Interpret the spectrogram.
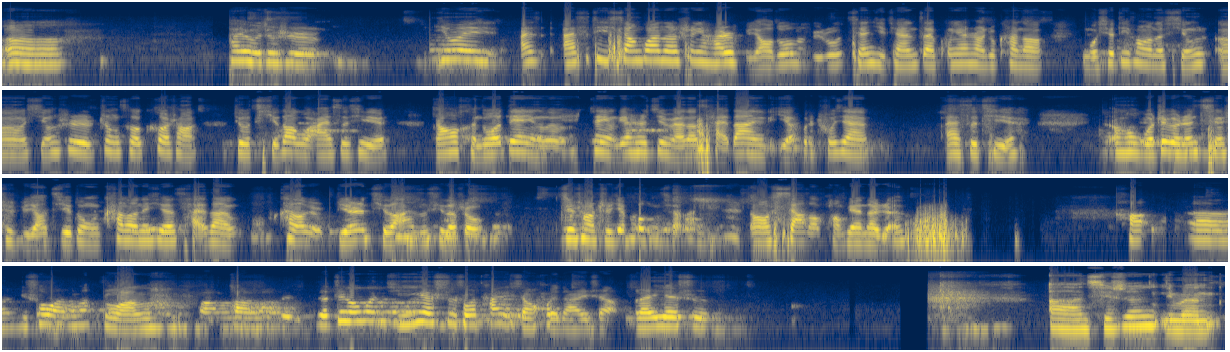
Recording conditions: poor sound quality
